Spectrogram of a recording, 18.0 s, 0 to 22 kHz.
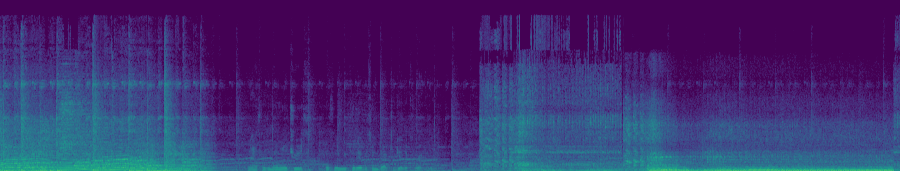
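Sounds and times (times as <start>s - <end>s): engine cranking on starter: 9.6s - 15.0s
engine revving and running: 9.6s - 17.9s.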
